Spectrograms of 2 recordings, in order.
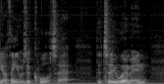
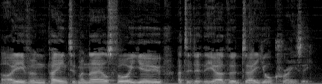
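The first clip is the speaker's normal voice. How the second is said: ordinary talk, nothing marked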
